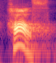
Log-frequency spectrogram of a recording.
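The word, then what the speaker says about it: half: मतलब होता है शांत हाफ यहां पर भी एफ के पहले एल साइलेंट है हाफ का मतलब होता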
